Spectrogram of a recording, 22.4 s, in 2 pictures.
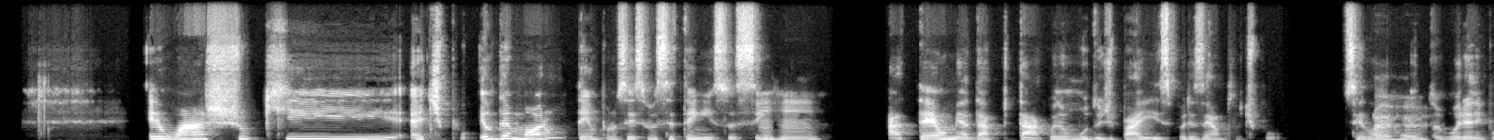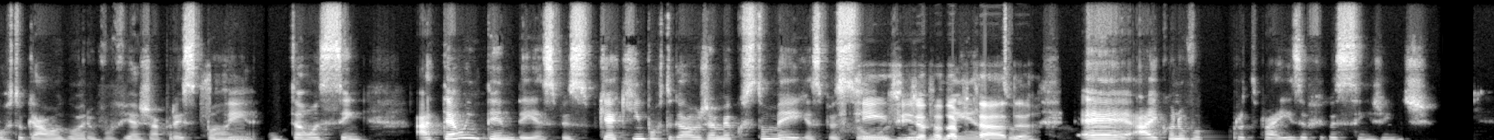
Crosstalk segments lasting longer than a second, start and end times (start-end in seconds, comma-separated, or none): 17.6-18.9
